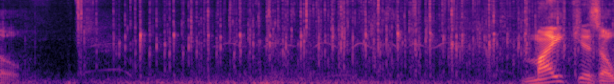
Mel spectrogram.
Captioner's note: audience clapping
